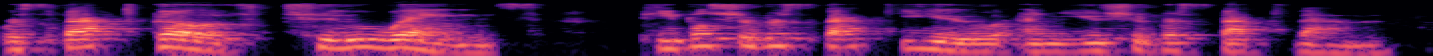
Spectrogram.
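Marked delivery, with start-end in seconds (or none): none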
